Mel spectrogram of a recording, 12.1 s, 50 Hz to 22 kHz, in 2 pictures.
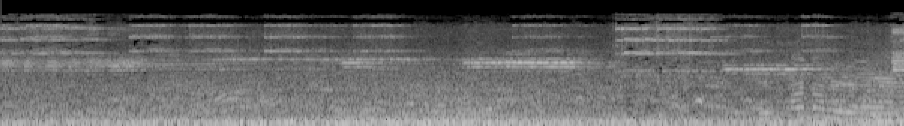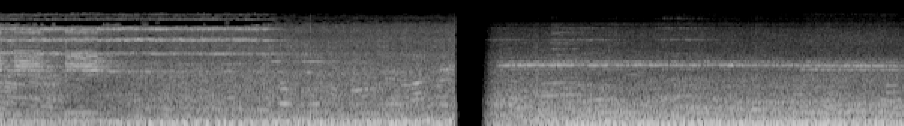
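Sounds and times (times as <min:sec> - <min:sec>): motorbike traffic: 0:00.0 - 0:12.0.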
